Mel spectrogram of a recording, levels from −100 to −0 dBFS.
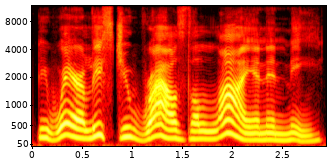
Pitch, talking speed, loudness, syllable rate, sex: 195 Hz, 165 wpm, -16 LUFS, 3.9 syllables/s, female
